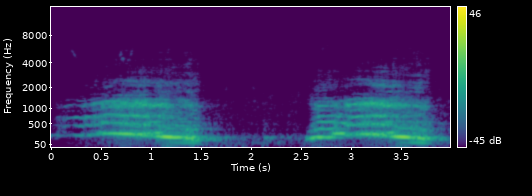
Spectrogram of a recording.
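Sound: big cat roaring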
